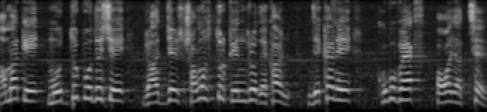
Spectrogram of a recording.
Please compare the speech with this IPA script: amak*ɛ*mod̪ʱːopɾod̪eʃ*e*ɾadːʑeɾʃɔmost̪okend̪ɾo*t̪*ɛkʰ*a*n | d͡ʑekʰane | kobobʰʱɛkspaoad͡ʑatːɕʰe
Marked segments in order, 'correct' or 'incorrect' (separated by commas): incorrect, correct, incorrect, correct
